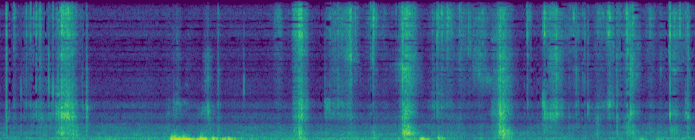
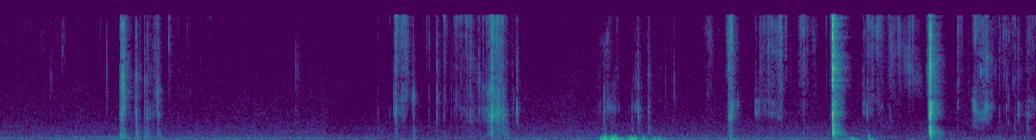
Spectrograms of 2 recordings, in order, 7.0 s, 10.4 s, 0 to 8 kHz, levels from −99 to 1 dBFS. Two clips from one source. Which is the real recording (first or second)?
second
